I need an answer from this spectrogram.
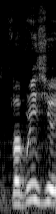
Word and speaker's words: Fabricio: I'm sorry why not it's easy it's like Fabrizio yes like this with my Polish accent I cannot pronounce anything correctly don't worry you say correct I just don't wanna like embarrass myself Fabricio is right it's right you're like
